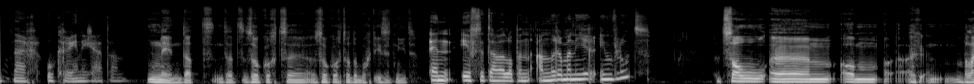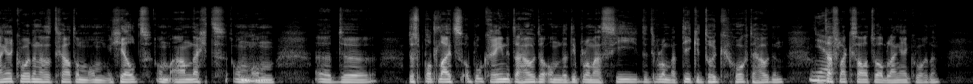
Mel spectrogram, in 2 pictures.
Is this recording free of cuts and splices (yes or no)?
yes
